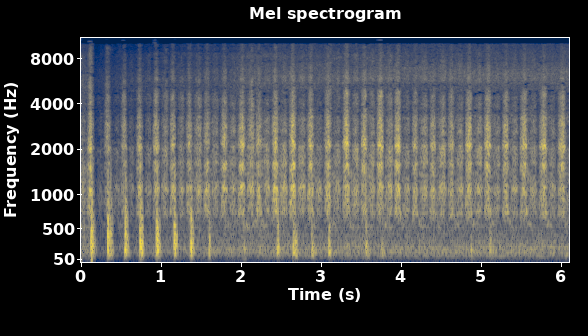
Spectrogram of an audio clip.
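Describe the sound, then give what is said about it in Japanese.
A person imitates a dog's panting with rapid, rhythmic breathy huffs, starting with sharp separate bursts that quicken into a steady, fast pant lasting several seconds, with no talking. “犬はずっと息を吐いています。横隔膜の運動が激しいんです。こんな感じ。”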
